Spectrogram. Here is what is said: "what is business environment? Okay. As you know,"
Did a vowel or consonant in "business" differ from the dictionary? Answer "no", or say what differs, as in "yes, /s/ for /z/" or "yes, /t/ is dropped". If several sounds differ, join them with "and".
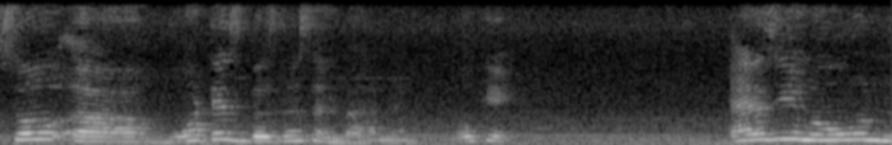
no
